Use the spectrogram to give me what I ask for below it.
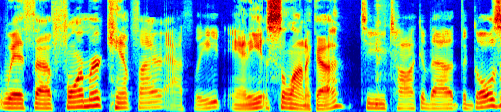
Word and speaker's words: Solonika: Uh, today I am joined by athlete Annie Solana. Did I pronounce that right? Nope. Salonica.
